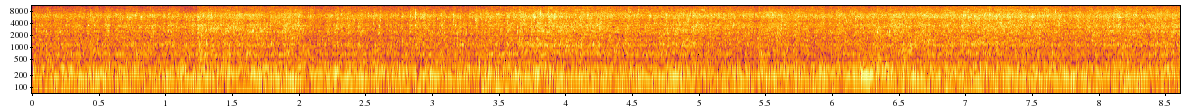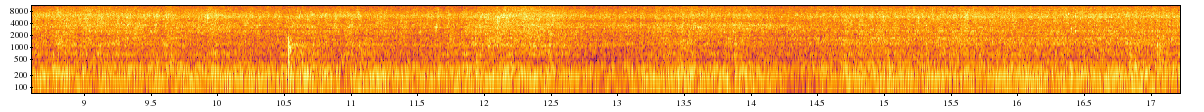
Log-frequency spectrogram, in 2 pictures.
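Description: Chicken karahi sizzling steadily in oil in the pan over high heat, the masala being fried down once the oil has separated. A low steady hum runs beneath, and there is a single light tick about ten seconds in.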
